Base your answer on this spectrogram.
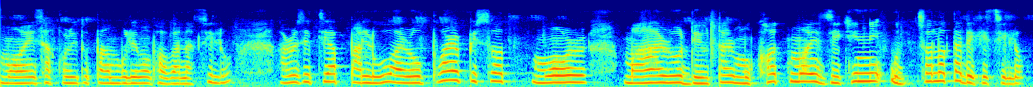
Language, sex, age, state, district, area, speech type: Assamese, female, 30-45, Assam, Nalbari, rural, spontaneous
